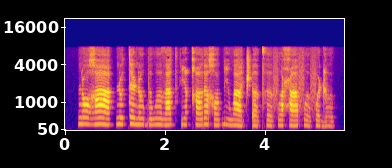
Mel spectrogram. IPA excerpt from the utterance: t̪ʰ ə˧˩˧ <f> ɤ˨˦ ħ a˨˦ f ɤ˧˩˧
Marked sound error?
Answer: no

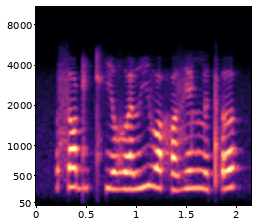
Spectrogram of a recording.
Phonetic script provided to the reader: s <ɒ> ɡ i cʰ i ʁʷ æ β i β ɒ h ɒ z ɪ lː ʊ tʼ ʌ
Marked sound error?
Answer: no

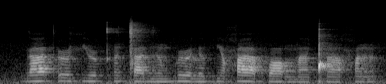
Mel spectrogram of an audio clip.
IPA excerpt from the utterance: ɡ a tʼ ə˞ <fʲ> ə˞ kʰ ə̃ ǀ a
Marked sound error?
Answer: no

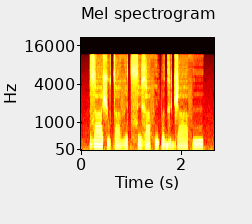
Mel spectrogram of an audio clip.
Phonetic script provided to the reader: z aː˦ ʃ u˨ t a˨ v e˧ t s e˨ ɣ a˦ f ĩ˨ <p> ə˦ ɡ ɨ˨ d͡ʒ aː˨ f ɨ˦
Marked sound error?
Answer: no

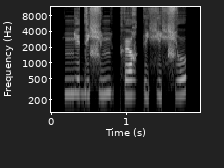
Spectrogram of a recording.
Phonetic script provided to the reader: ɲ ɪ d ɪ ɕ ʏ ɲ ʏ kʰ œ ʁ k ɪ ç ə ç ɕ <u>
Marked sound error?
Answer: yes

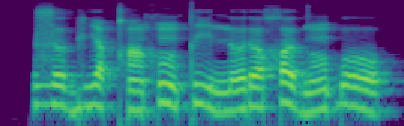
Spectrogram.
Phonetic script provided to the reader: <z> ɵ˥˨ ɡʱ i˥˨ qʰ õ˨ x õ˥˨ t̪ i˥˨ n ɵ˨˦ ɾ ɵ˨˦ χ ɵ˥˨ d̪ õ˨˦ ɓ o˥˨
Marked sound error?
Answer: no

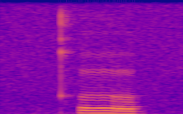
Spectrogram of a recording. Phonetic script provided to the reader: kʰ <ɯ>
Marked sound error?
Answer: yes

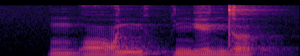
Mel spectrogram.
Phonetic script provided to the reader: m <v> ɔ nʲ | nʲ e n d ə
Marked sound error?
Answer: yes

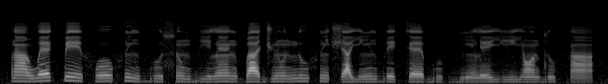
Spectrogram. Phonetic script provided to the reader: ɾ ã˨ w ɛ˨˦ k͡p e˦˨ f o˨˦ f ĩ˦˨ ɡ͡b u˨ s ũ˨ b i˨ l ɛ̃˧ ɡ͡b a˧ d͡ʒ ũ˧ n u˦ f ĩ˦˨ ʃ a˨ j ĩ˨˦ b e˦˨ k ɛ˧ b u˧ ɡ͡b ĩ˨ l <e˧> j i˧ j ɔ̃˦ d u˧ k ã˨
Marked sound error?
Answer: yes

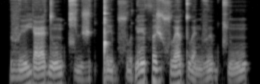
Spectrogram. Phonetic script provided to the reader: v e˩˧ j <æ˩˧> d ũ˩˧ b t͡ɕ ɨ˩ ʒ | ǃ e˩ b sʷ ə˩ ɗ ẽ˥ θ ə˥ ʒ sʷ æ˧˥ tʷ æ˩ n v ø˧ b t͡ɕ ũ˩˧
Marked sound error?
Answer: no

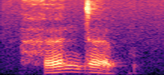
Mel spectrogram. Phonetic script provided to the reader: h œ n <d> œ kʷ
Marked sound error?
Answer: no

